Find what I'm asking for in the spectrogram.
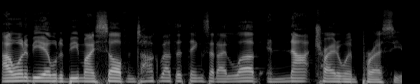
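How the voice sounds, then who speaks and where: In a very clean recording with a silent background and a dry, close sound with no echo, a man with an unremarkable speaking voice talks at a medium pitch and a fairly quick pace. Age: 30s. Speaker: US Marine, scout sniper. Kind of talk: casual interview.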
